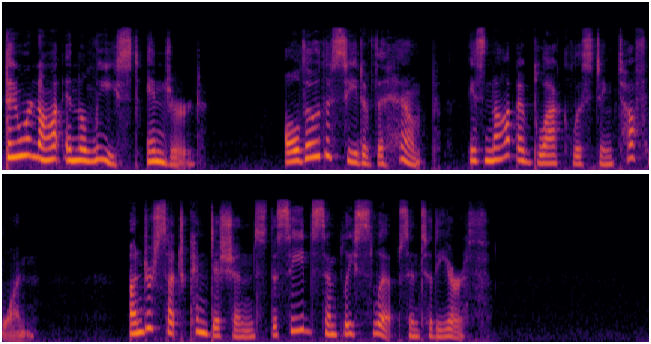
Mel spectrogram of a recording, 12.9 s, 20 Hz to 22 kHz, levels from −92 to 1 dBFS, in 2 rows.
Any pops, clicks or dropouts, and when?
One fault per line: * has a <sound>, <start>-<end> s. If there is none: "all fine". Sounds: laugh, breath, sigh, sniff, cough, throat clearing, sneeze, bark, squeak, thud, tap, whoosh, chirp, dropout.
all fine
